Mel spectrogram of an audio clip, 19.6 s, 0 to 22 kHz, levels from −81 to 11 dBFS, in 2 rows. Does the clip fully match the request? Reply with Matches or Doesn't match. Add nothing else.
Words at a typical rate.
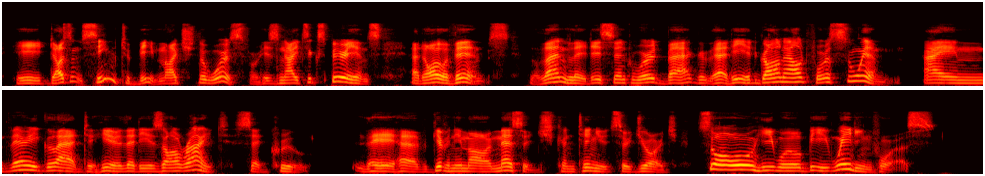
Matches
